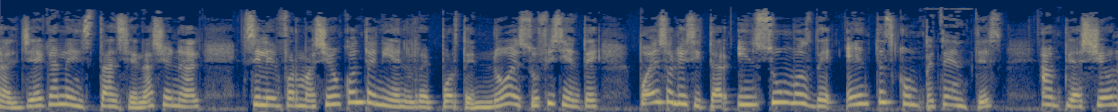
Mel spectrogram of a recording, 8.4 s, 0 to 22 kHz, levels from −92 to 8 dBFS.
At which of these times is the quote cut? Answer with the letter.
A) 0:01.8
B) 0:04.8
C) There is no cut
A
